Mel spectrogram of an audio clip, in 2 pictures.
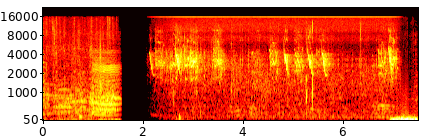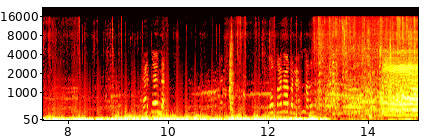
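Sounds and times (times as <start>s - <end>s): birds chirping: 2.0s - 7.2s
loud low rumble: 7.2s - 12.4s.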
